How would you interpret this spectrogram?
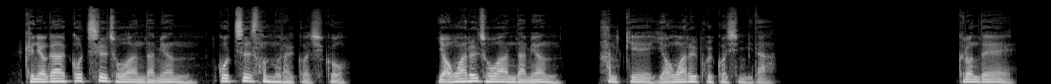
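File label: Korean, male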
